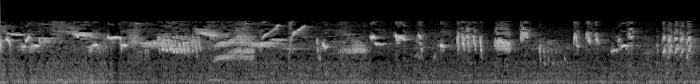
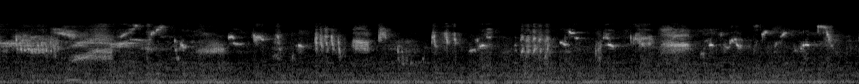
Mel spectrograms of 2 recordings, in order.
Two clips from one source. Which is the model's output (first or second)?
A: second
